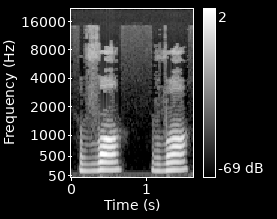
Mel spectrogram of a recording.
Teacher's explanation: this is a heavy full mouth letter, so you see the tongue is raised at the back.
